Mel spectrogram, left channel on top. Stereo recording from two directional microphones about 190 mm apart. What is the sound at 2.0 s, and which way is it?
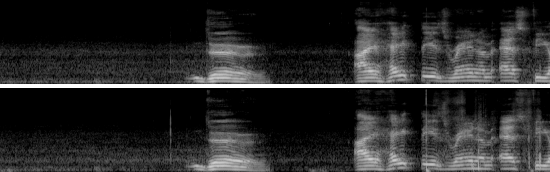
Speech, 15° right (ahead or behind).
